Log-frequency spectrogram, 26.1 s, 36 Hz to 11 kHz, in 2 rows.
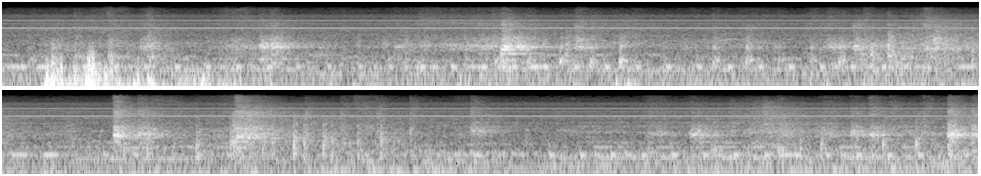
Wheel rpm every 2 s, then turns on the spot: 0, 0, 0, 0, 0, 0, 0, 0, 0, 0, 0, 0, 0.
none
